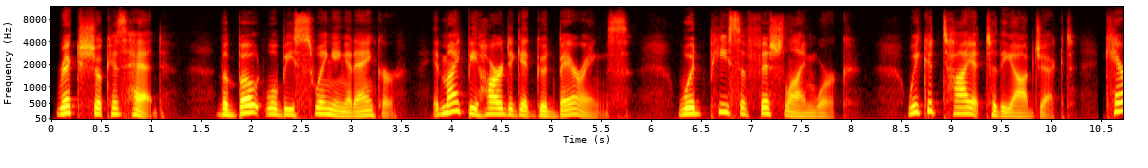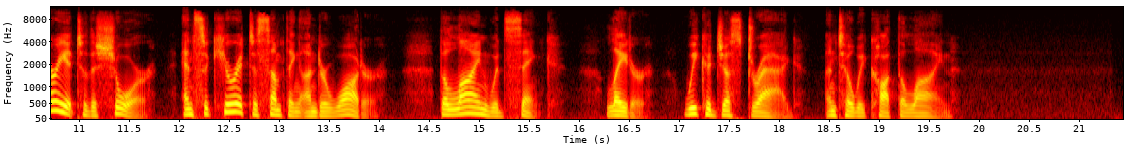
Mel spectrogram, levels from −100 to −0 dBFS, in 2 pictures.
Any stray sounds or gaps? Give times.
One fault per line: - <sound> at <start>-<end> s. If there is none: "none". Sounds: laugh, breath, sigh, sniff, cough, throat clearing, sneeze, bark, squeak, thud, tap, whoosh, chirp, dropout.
none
